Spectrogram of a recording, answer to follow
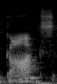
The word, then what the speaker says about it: Gawx: His name's Gox. It's spelled Gawx because Brandon Sanderson hates me.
